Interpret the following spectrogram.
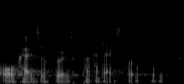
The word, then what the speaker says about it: paradijsvogel: all kinds of birds paradijsvogels. It's like. It's also, how do you say that? Like a paradise bird. How do you say that? Paradijsvogel. Paradijsvogel. Vogel. Did I say it correctly? Yes.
